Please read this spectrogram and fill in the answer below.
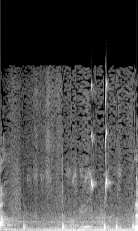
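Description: Marker pen squeaking and ticking on a whiteboard as a line of an equation is written: a few short squeaks, most of them in the second half, over a low steady hum.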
